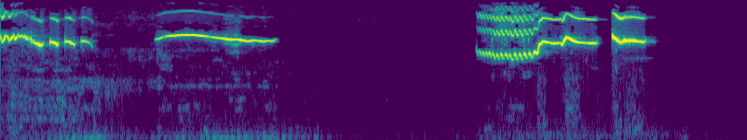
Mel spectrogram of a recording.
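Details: Morning song of an orange-headed thrush, played as a lure to make captive birds sing along: high, pure whistled phrases, including a long, slightly falling whistle and a rising, warbled phrase, separated by pauses.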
